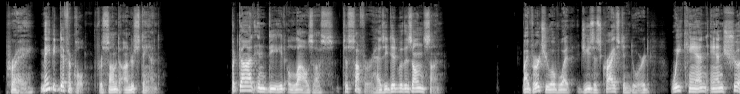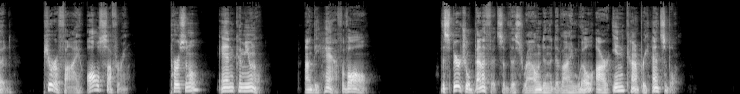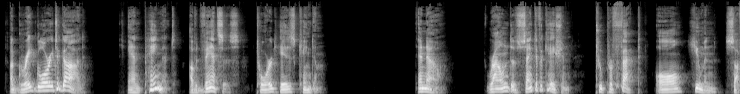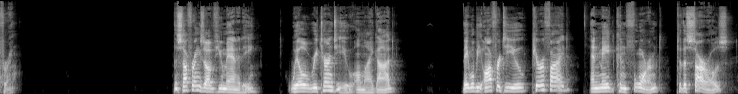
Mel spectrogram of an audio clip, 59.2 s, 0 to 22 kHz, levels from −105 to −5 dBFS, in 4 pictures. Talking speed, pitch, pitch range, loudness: 100 wpm, 125 Hz, 100-145 Hz, -20 LUFS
